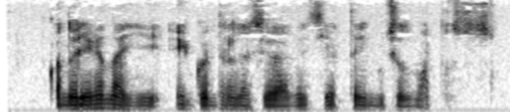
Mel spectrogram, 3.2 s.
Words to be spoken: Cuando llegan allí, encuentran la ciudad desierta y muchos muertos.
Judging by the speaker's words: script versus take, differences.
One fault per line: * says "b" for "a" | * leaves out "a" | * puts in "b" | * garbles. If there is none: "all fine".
all fine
